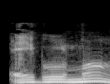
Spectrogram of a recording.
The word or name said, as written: eboulement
